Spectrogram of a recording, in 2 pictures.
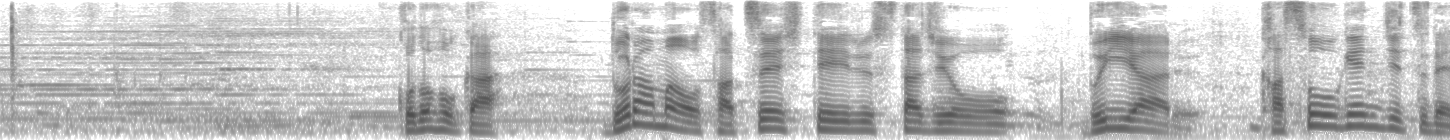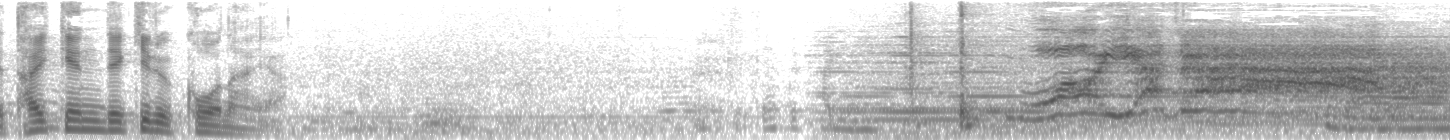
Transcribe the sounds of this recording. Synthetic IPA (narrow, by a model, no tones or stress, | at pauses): ko̞no̞ɦo̞ka | d̪o̞ɾamao̞sat͡sɨe̞ːɕi̥t̪e̞iɾɯ̟sɨ̥t̪aʑio̞bɯ̟iaːɾɯ̟ | kaso̞ːɡẽ̞ɲ̟d͡ʑit͡sɨd̪e̞t̪aikẽ̞nd̪e̞kʲiɾɯ̟kʰo̞ːna̰ːja̰ | ojɛ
